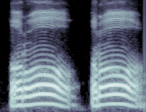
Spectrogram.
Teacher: naik pangkal lidahnya maka dia tebal terdengar ya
